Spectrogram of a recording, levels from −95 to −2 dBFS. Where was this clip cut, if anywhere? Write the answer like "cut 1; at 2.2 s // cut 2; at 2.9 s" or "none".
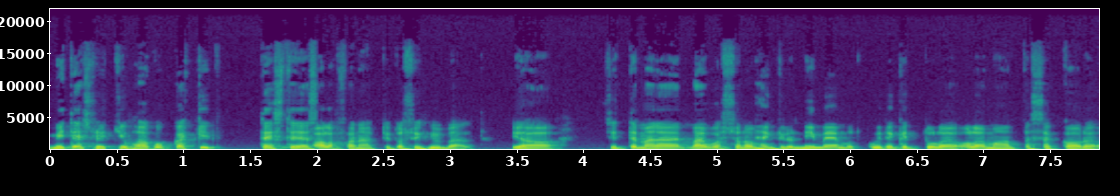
cut 1; at 2.0 s // cut 2; at 4.0 s // cut 3; at 5.3 s

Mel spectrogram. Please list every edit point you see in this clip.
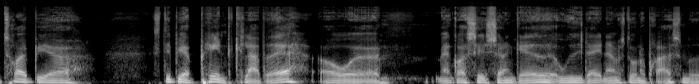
none

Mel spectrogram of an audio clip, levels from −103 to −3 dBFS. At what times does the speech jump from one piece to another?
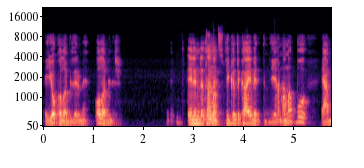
none

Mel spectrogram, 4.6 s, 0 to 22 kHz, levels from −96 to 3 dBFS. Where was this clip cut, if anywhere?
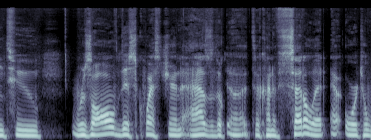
cut 1; at 2.8 s

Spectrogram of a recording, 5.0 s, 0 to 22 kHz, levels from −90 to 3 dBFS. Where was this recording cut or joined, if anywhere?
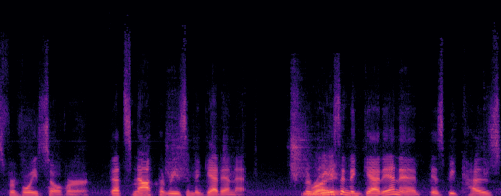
cut 1; at 1.0 s

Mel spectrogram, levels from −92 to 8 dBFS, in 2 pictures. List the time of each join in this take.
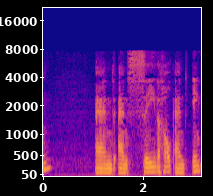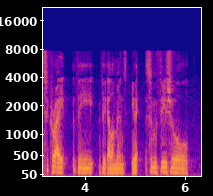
cut 1; at 2.6 s // cut 2; at 3.7 s // cut 3; at 4.4 s // cut 4; at 4.8 s // cut 5; at 5.1 s

